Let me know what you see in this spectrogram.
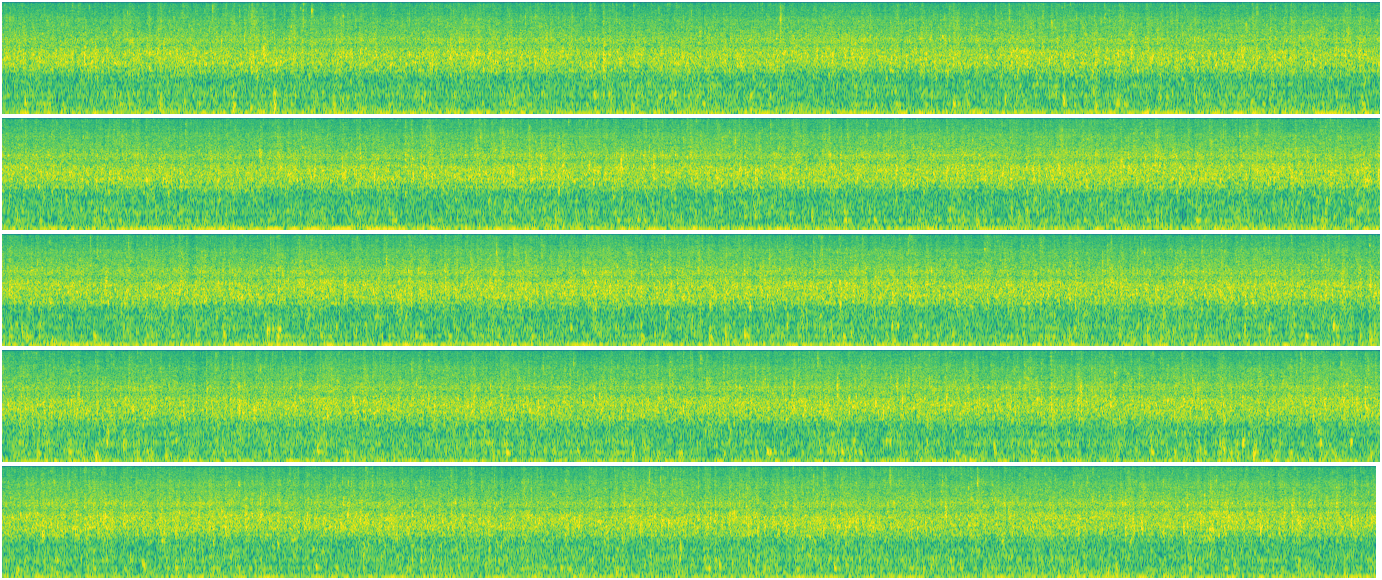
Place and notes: Running stream water, Psohlavců, Praha, Czechia - Running stream water, a plane and passing traffic
Praha, Česko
